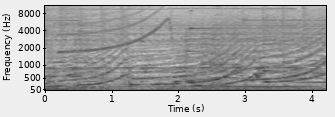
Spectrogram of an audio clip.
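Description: Experimental electronic synthesizer music: many overlapping tones gliding upward, one high sweep rising and cutting off about two seconds in, over a low steady drone.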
